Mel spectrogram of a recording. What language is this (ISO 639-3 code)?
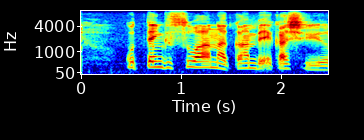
tso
